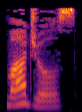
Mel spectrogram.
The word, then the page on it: modules: British English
